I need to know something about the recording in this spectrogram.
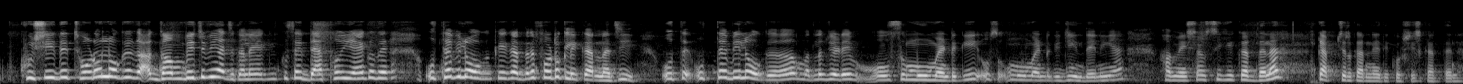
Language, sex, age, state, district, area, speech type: Dogri, female, 30-45, Jammu and Kashmir, Kathua, rural, spontaneous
